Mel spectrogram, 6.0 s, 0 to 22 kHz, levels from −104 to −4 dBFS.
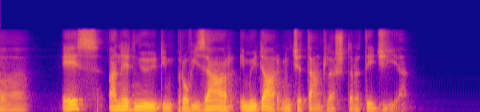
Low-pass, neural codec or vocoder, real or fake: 7.2 kHz; codec, 16 kHz, about 1 kbps, DyCAST, with the encoder's durations; fake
